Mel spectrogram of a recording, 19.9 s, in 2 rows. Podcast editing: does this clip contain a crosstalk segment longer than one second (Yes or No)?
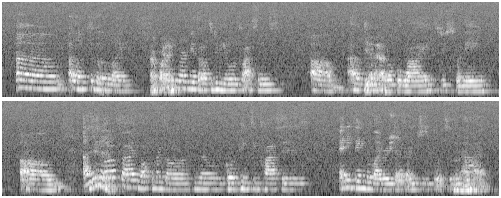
No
